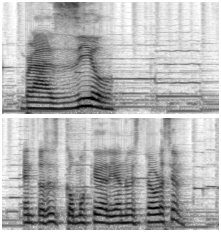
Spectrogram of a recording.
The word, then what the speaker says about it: Brazil: un país Cómo se dice Brasil en inglés brazil brazil entonces cómo quedaría nuestra oración I am in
